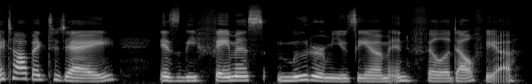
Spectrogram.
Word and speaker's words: Mütter: It's supposed to be like pronounced with an E-O sound, but they say we're happy if you say Mütter like scooter.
